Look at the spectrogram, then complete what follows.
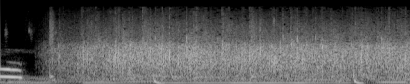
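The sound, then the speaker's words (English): Audience applause as a guest is welcomed: loud, dense, continuous clapping that holds steady for about four seconds after a brief voice at the start. “Give her a hand.”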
